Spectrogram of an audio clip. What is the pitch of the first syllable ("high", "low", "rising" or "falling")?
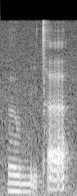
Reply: low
